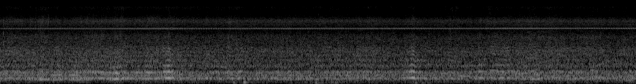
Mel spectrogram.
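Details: Asian honey bee colony droning inside cultivation box 17 as the hive is closed up after honey harvest; even, unbroken low buzzing with a high steady whine and scattered soft handling knocks.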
